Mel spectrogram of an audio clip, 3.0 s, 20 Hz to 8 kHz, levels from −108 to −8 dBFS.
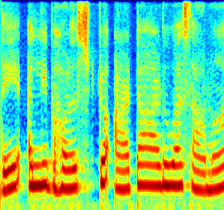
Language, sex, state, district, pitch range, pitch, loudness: Kannada, female, Karnataka, Bidar, 230-265 Hz, 255 Hz, -14 LUFS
